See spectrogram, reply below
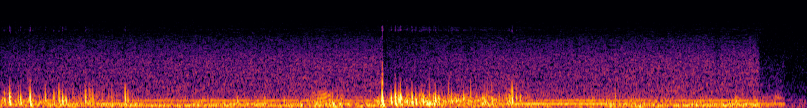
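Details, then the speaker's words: Clusters of fine, dry crackling clicks over a steady low hum: velcro-type dry crackles of interstitial lung disease, to be told apart from alveolar-filling crackles mainly by clinical findings. "en las enfermedades del ínter ticio pulmonar se ocultan estertores secos tipo velcro que deben diferenciarse de los crepitantes de ocupación alveolar y esto se logra más por la clínica que por la ocultación pulmonar"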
